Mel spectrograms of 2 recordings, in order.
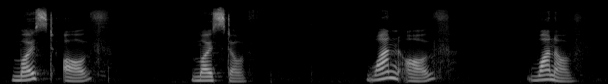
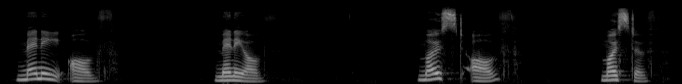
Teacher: Notice that of in these phrases is unstressed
